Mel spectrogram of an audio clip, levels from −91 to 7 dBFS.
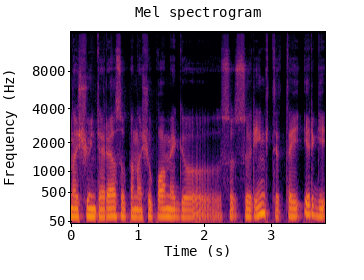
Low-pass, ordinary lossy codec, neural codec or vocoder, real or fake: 14.4 kHz; Opus, 32 kbps; none; real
